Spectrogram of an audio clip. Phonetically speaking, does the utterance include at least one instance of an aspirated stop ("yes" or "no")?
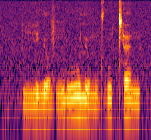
yes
